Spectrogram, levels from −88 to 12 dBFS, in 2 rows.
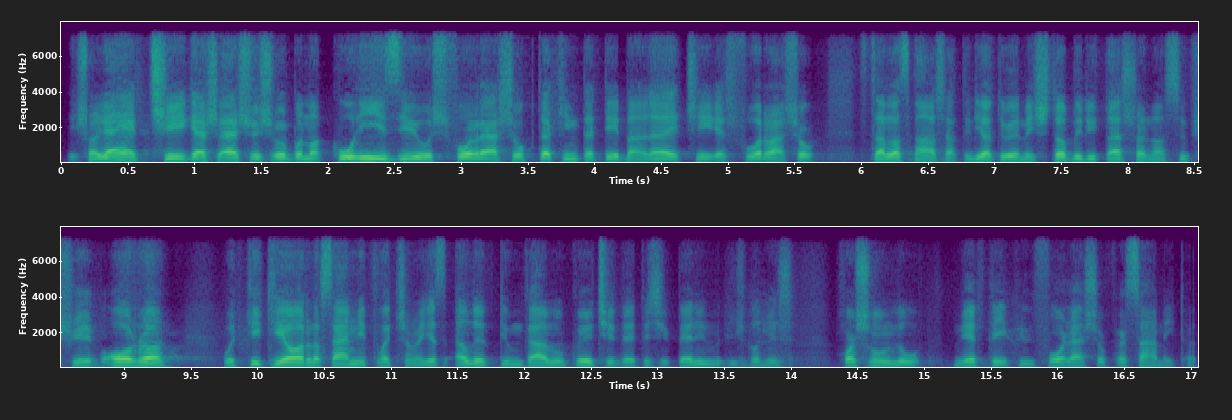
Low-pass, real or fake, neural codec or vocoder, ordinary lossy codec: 7.2 kHz; fake; codec, 16 kHz, 0.5 kbps, FunCodec, trained on Chinese and English, 25 frames a second; none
